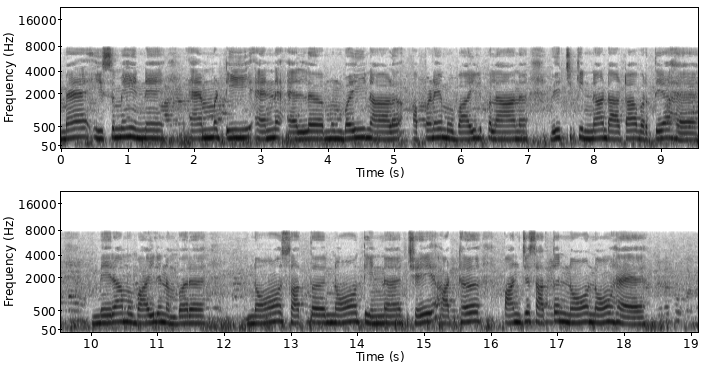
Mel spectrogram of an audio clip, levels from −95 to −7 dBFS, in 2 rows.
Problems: continuous background conversations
